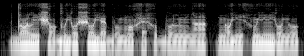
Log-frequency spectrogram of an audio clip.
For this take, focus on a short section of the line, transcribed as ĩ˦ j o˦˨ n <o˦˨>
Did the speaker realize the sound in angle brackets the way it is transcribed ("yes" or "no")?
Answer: no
